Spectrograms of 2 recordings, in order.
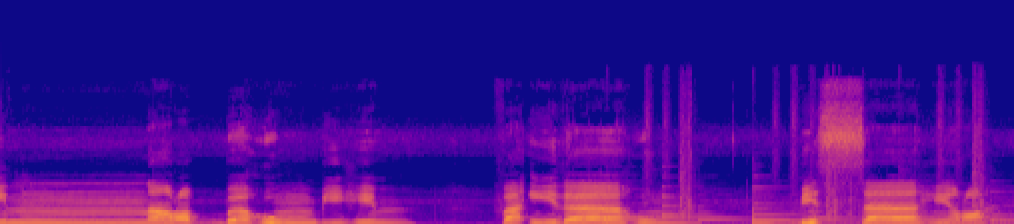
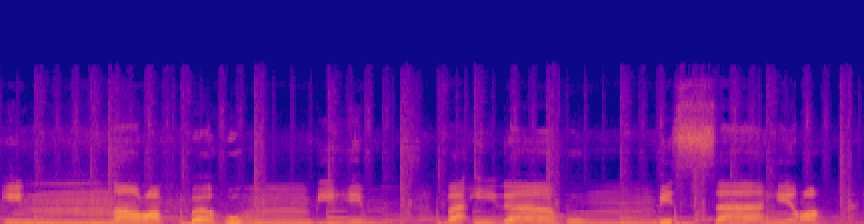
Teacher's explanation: dengan huruf ba nah tuh maka hukum bacaannya kVA syafawi dan cara membacanya itu samar-samar di bibir dan berdengung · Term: ikhfa syafawi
